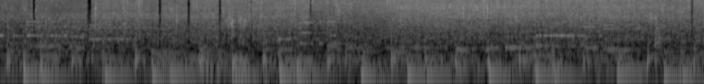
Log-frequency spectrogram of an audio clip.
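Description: Slabs of tofu sizzling in hot perilla oil in a frying pan, the sizzle growing denser as more slabs are laid in.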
